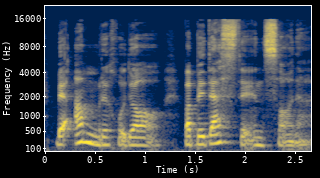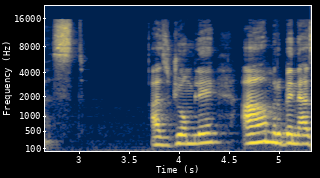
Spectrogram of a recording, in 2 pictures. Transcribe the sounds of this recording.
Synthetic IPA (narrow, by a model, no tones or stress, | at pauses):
be̞ʔæmɾe̞xod̪ɒːvæbe̞d̪æst̪ʰḛʔḛnsɒ̰ːnæ̰st̪ | ʔæzd͡ʒomle̞ʔæːmɾbe̞næz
